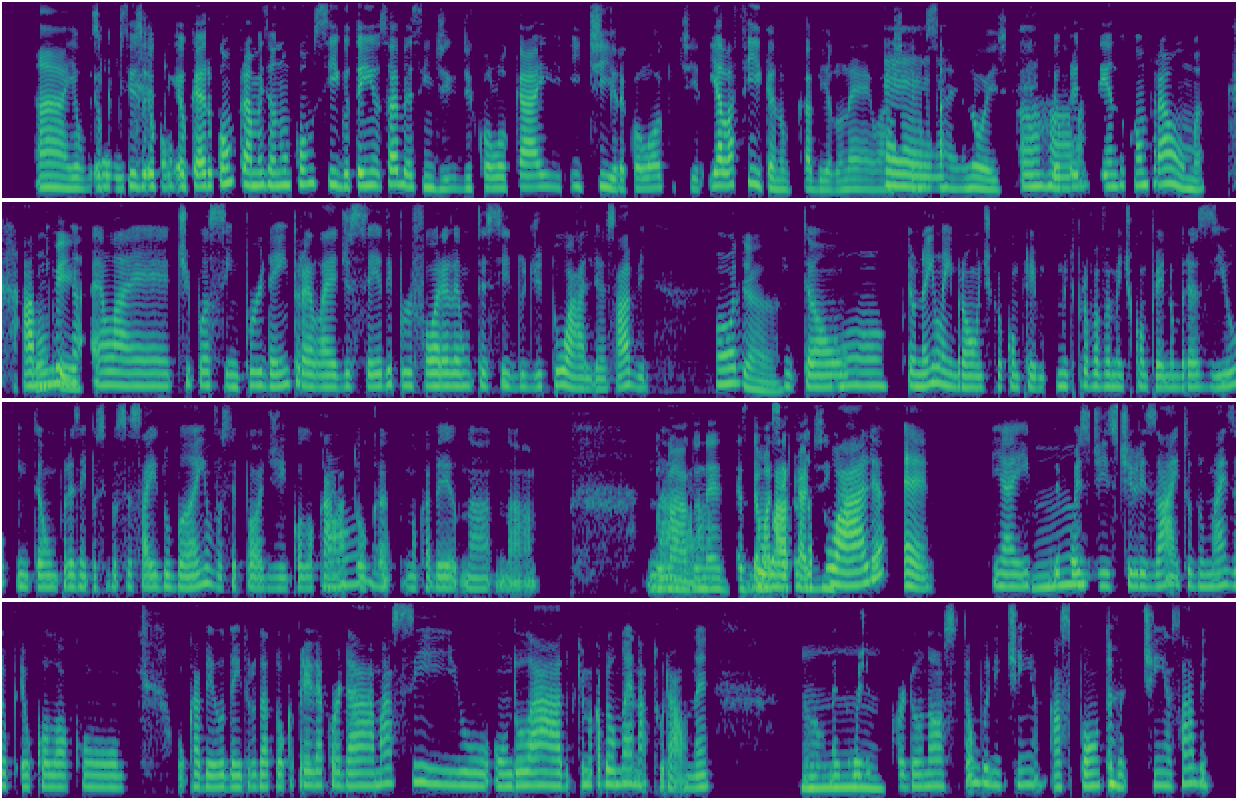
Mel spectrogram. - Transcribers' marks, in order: tapping; other noise
- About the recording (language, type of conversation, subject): Portuguese, podcast, Como você descreveria seu estilo pessoal?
